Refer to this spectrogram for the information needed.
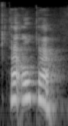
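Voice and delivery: put-on high, loud chirpy little boy; cheerful call. Little boy greeting his grandpa at work, cheerful high call. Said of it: "riep Paaltje opgewekt".

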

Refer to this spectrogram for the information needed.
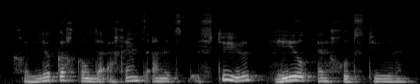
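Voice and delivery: usual speaking voice

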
